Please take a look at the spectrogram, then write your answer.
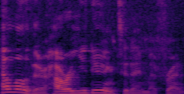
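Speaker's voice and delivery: overly polite, almost synthetic, very proper swooping sing-song. Imitating a very proper acquaintance's greeting: imitating Zeke, very proper. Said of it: "he's so proper".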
